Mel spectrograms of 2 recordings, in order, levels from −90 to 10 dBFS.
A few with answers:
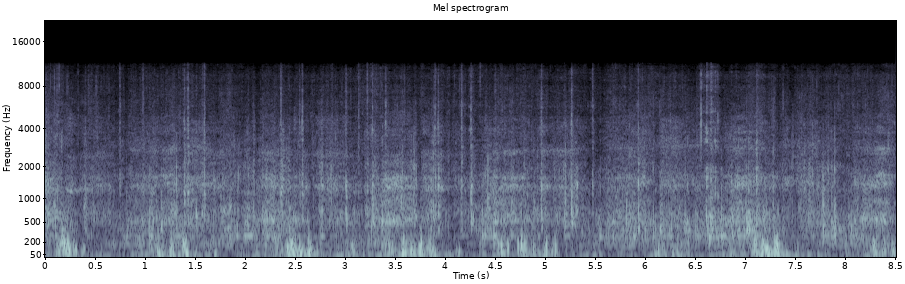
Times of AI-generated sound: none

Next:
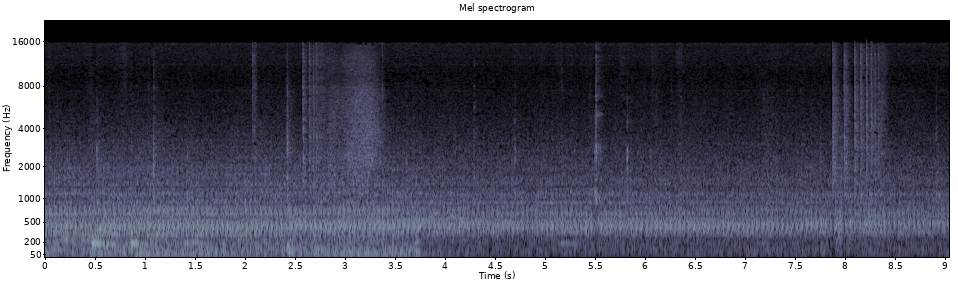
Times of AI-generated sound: none

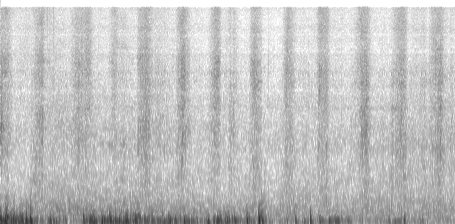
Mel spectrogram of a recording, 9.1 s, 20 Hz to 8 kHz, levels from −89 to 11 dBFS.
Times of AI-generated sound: 0.0-9.1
